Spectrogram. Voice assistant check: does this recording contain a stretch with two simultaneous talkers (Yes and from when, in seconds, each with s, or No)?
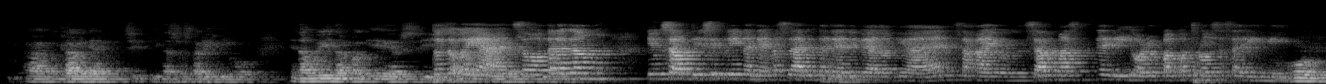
Yes, from 4.3 s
